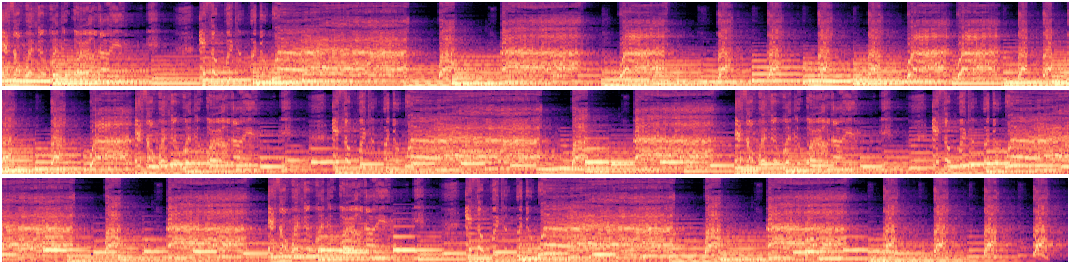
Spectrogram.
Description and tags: cyber kanye not kanye
i used asotus sad piano with hittalyxs vocal stem
asotus, hittalyxs, piano, sad, wicked, world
